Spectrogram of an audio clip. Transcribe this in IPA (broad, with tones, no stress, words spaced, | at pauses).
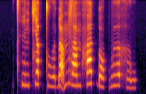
t̪ʰi˧nt͡ɕa˦˥t̚ t̪ṳ˨˩ə̯ ɗa̰˧˥mza˧mha˦˥t̚ ɗɔ˨˩k̚vɨ˧ə̯ hə̤˨˩w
